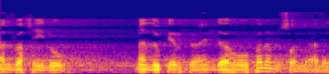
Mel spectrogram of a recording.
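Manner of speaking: usual speaking voice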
